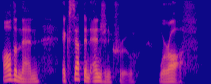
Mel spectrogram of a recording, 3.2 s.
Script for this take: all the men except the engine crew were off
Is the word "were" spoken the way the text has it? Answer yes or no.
yes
